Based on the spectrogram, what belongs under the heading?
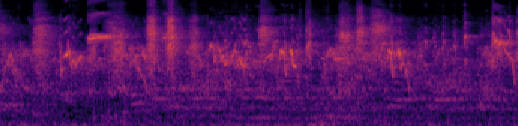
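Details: Pet budgies chirping and warbling together, thin high whistles and scratchy notes layered into a lively continuous babble.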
